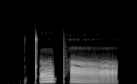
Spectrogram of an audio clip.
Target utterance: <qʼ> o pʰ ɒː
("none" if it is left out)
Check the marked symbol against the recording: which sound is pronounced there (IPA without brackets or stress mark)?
tʼ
